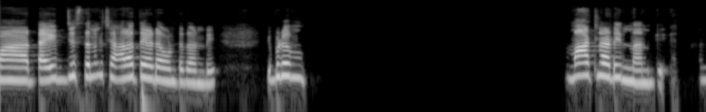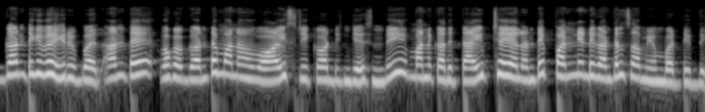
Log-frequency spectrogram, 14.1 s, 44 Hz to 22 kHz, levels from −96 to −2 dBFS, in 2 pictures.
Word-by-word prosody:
మా 265 - +2 0.3
టైప్ 265 +2 +2
చేస్తానికి 325 +1 -2
చాలా 285 +1 +2
తేడా 280 -3 +2
ఉంటదండి. 220 -3 -6 0.6
ఇప్పుడు 330 +1 0 2.9
మాట్లాడిందానికి. 305 - +2 0.5
గంటకి 360 +1 +3
1000 330 -5 +5
రూపాయలు. 255 -4 -2
అంటే 330 +2 +2 0.3
ఒక 300 0 0 0.2
గంట 270 +4 +1 0.2
మనం 320 -3 0 0.2
వాయిస్ 250 +6 +2
రికార్డింగ్ 250 -2 -4
చేసింది. 245 +5 -2 0.2
మనకది 275 -3 0
టైప్ 270 +6 +1
చేయాలంటే 295 -2 +3 0.2
12 330 +1 +1
గంటల 310 +4 0
సమయం 255 -4 -3
పట్టిద్ది. 220 -1 -6
280 Hz, 105 wpm, -23 LUFS, 245-325 Hz, 2.9 s, 1000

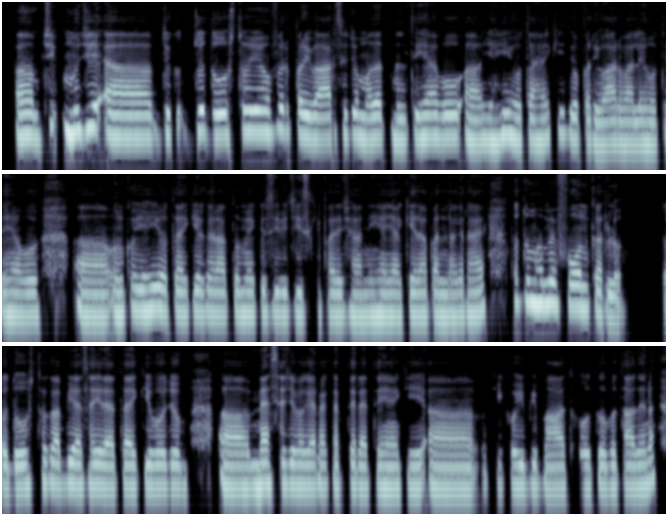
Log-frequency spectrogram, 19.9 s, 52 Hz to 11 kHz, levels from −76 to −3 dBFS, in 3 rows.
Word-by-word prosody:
अ, 155 +1 +5
जी। 220 - -4
मुझे 180 +4 +4
अ, - - +2 0.5
देखो 160 - -2
जो 175 0 +4
दोस्त 155 +3 +1
हो 175 - +3
या 175 -1 +4
फिर 185 -1 +1
परिवार 145 -2 +3
से 160 - -4
जो 155 0 0
मदद 145 0 +2
मिलती 135 +2 -1
है 150 0 +2
वो 150 0 +3
अ, 135 -3 0
यही 140 +3 +1
होता 140 -2 0
है 135 +2 -1
कि 165 - -5
जो 145 - +1
परिवार 125 0 0
वाले 125 0 0
होते 120 - -5
हैं 125 0 +1
वो 125 - +1
अ, - - -7 0.3
उनको 130 +3 -1
यही 140 +1 +2
होता 140 -2 +1
है 130 - 0
कि 135 - -2
अगर 130 0 0
अब 125 -1 -1
तुम्हें 130 -1 0
किसी 130 0 -4
भी 125 - -1
चीज़ 125 -1 -5
की 125 - -11
परेशानी 125 -1 -1
है 125 -1 +1
या 125 - 0
अकेलापन 125 0 -1
लग 120 +1 -1
रहा 125 - 0
है 135 - +1 0.3
तो - - -2
तुम 185 0 +3
हमें 175 0 +5
फ़ोन 160 -2 +2
कर 130 - 0
लो। 115 +1 -1 0.4
तो 120 - +2
दोस्तों 125 +3 0
का 135 -2 +3
भी 135 +2 0
ऐसा 130 0 0
ही 130 - +3
रहता 125 0 +1
है 125 0 +2
कि 125 - -3
वो 125 0 +2
जो 125 0 0
अ, - - -8 0.7
मैसेज़ 135 +1 +1
वग़ैरह 125 -1 +1
करते 125 0 -3
रहते 120 0 -2
हैं 120 0 +1
कि 120 0 -2
अ, - - -4 0.7
कि 125 - -11
कोई 125 0 0
भी 125 +1 -4
बात 115 0 0
हो 120 - -1
तो 125 - 0
बता 125 0 -1
देना, 125 +4 +1
130 Hz, 245 wpm, -22 LUFS, 125-145 Hz, 0.7 s, अ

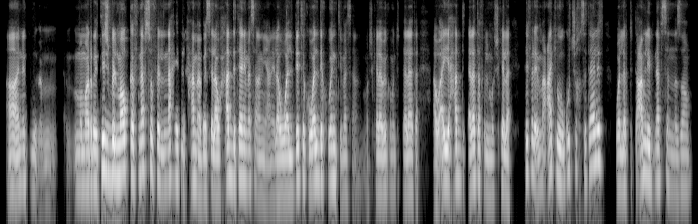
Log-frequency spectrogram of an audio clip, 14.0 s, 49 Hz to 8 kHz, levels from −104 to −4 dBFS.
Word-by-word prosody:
آه، 115 -1 +1
إن 120 - -5
أنتِ 130 -1 -7
م 95 -6 -13 0.4
ما 125 +4 -7
مريتيش 125 +6 +5
بالموقف 150 0 +5
نفسْه 165 +2 0
في 145 - +2
ناحية 140 +2 -2
الحما، 130 -1 -3
بس 115 0 -3
لو 110 0 +4
حد 140 +4 +1
تاني 140 -1 +4
مثلًا 130 -4 -8
يعني 100 -1 -12
لو 105 +1 +1
والدتِك 115 +5 0
ووالدِك 135 +2 +3
وأنتِ 135 -3 -2
مثلًا، 110 0 -15
المشكلة 115 -1 -4
بينكم 115 +1 -6
أنتم 115 -1 -18
ال3، 115 0 -4 0.3
أو - - 0
أي 135 +1 +5
حد 135 -1 -4
3 140 +3 0
في 135 - -22
المشكلة 110 -2 -5 0.3
تفرق 160 +1 0
معاكِ 155 +5 -4
وجود 145 +3 0
شخص 165 -3 -16
تالت 195 +7 +1 0.2
والّا 125 0 -2
بتتعاملي 145 +3 0
بنفس 135 +1 -8
النظام؟ 120 -1 -12
130 Hz, 175 wpm, -22 LUFS, 115-140 Hz, 0.4 s, مريتيش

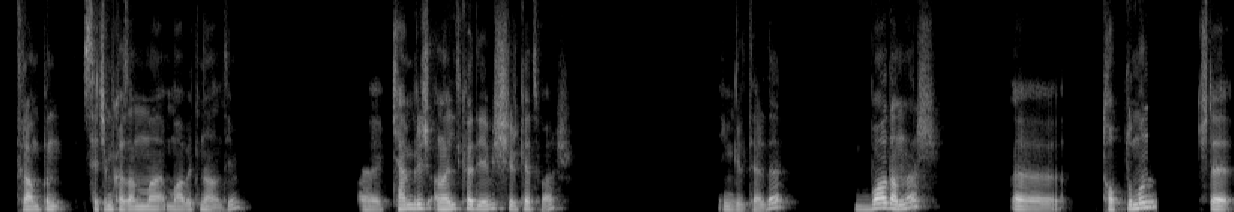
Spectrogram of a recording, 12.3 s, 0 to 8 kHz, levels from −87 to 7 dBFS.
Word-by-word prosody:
Trump'ın 125 +1 -1
seçim 135 -1 -3
kazanma 120 -1 0
muhabbetini 115 +2 -4
anlatayım. 145 - -7 1.1
Eee, 110 -1 -5
Cambridge 155 +2 +2
Analytica 145 +3 +3
diye 140 0 +2
bir 165 - -4
şirket 140 -4 -2
var - - -8 1.5
İngiltere'de. 110 -3 -4 0.7
Bu 125 +8 +6
adamlar, 185 +4 +3 0.7
eee, 110 -4 +1 0.5
toplumun, 150 +11 +3 0.4
işte, 485 -2 +4
130 Hz, 90 wpm, -24 LUFS, 120-155 Hz, 1.5 s, Bu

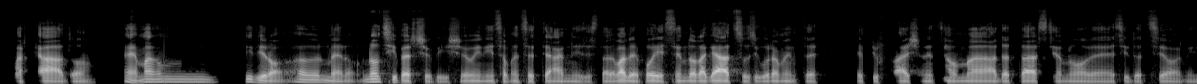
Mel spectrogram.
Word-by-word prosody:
Marcato, 70 -2 +2 0.3
eh, - - +1
ma, 125 0 +3
mh, 120 -3 -5 0.3
ti 125 -2 -2
dirò, 80 -6 +2
almeno 105 - -1
non 125 +2 +3
si - - -1
percepisce, 65 +5 -1
quindi 80 -3 -2
insomma 80 - -4
in - - -5
7 - - -2
anni 75 -2 -1
sei 70 -2 -9
stato 70 +1 -3
vabbè 80 -5 +5
poi 85 -1 +4
essendo 80 +1 0
ragazzo, 85 +1 +6
sicuramente 75 -2 -4 0.4
è - - -5
più - - -8
facile, 75 - -3
insomma, 80 +1 -1
adattarsi 80 0 0
a - - -5
nuove 70 -2 -4
situazioni 65 -3 -7
80 Hz, 150 wpm, -25 LUFS, 75-85 Hz, 0.4 s, ragazzo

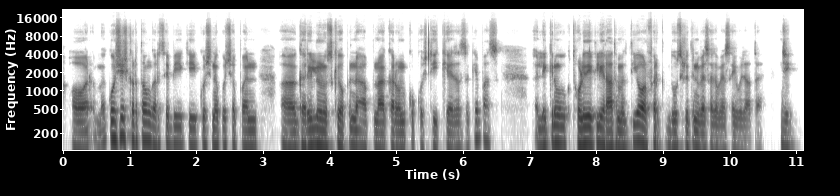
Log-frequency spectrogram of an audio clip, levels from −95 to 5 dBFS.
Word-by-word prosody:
और 105 0 +1
मैं - - -6
कोशिश 160 +2 +4
करता 150 +1 +1
हूँ 145 -2 +3
घर 125 -2 0
से 130 +2 -4
भी 125 +1 -2
कि 120 -1 +1
कुछ 120 -1 -2
ना 115 - +3
कुछ 115 0 -4
अपन 110 0 -1 0.4
अ, 105 -2 +2
घरेलू 110 +2 +3
नुस्खे 110 +2 +1
अपना 115 +1 0
अपना, 100 0 +1
कर 110 +1 -2
उनको 100 0 -2
कुछ - - -3
ठीक 105 -1 -3
किया 100 -2 -1
जा 100 - -4
सके 110 +10 -6
बस। 140 -3 -6 0.7
लेकिन 115 +4 +1
वो 130 -1 +2 0.2
थोड़ी 120 +1 +7
देर 125 - +7
के 130 - -1
लिए 125 - +5
राहत 110 0 +4
मिलती 110 +4 -1
है 140 - +6
और 130 -2 +7
फिर - - -1 0.2
दूसरे 105 +1 -1
दिन 110 +1 0
वैसा 100 -1 0
का 95 - -2
वैसा 90 +1 -4
ही - - -4
हो 90 - -6
जाता 85 -1 -8
है। - - -17 0.3
जी। 105 0 -2
110 Hz, 255 wpm, -26 LUFS, 105-125 Hz, 0.7 s, थोड़ी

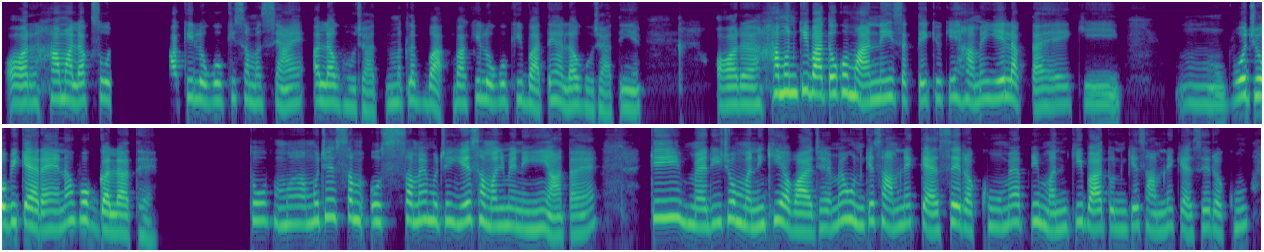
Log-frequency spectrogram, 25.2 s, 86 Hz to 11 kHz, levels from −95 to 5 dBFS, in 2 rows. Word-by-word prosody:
और 205 +1 +2 0.2
हम 235 -1 +3
अलग 215 0 +1
सोच 230 -2 -3 0.6
बाकी 215 +4 -2
लोगों 220 -2 -1
की 240 - -10
समस्याएँ 200 -4 -5
अलग 205 -2 +1
हो 175 -1 -10
जाती 165 +1 -10
मतलब 205 +2 -6
ब - - +3
बाकी 200 +3 -3
लोगों 215 -2 -2
की 230 - -7
बातें 200 +3 -2
अलग 180 -3 -2
हो 170 -2 -10
जाती 165 +1 -7
हैं। 160 - -5 0.8
और 190 +1 +1 0.3
हम 295 +1 +7
उनकी 305 +2 +5
बातों 285 -1 +8
को 305 +1 +3
मान 225 -6 +5
नहीं 245 +2 -1
सकते 225 -2 -4
क्योंकि 235 +2 -8
हमें 220 -2 -3
ये 235 +1 +2
लगता 225 -8 -1
है 180 +2 -6
कि 95 -2 -9 0.6
उम, 195 -1 -10
वो 250 +4 +7
जो 260 -1 +9
भी 260 +2 0
कह 230 - +8
रहे 195 -1 +3
हैं 200 0 0
ना, 255 +6 -1
वो 290 - +6
गलत 180 -7 +2
है। 145 -4 -11 1.0
तो 280 0 0
म 245 0 -4
म - - +2 0.2
सम 315 -1 +1
उस 265 0 0
समय 280 -1 +2
मुझे 275 -1 -1
ये 265 +1 +3
समझ 270 -6 +1
में 230 -1 -1
नहीं 200 0 -4
आता 160 0 -1
है 180 +7 -5 0.6
कि 310 +1 +4
मेरी 235 0 -1
जो 295 +2 +1
मन 230 -3 0
की 285 -1 +2
आवाज 190 -6 +3
है, 210 - -4
मैं 255 +6 -2
उनके 275 -3 +1
सामने 245 -3 -1
कैसे 190 +8 +4
रखूँ? 215 +1 -5
मैं 250 +2 -2
अपनी 260 +1 -3
मन 200 -4 -3
की 265 0 -2
बात 210 -2 +3
उनके 205 +3 -4
सामने 195 -2 -5
कैसे 195 +2 -4
रखूँ 205 +3 -7
220 Hz, 190 wpm, -24 LUFS, 195-255 Hz, 1.0 s, जो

